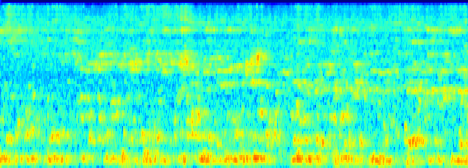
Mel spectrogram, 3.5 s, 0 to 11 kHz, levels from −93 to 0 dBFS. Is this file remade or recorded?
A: remade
